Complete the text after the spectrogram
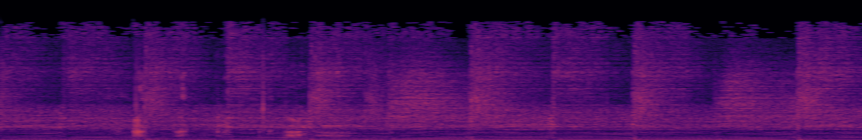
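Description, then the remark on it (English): A short, loud musical bumper sting for the radio show From the Cheap Seats plays on its own, a run of brassy, honking tones stepping up and down in quick bursts over a steady backing, with no one talking. “By the bumper.”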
